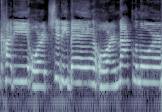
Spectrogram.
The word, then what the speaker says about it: Macklemore: Chitty Bang or Macklemore, which is pronounced Macklemore, not Macklemore. I pronounced it Macklemore in a video and someone was like, "You said it wrong!" And I'm like, "No, I didn't! He tweeted the correct pronunciation and this is it!"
